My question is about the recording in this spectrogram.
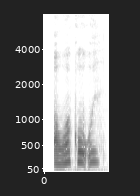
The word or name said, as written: overgroet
